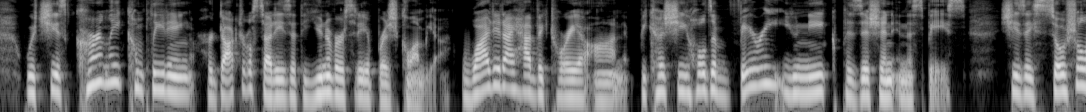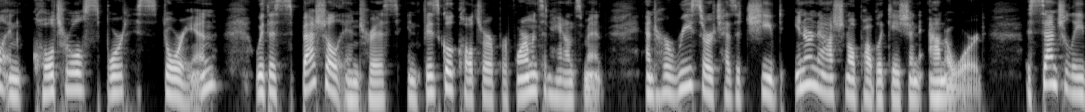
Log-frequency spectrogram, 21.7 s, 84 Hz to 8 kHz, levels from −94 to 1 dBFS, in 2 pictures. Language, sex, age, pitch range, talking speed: English, female, 30-49, 155-195 Hz, 155 wpm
